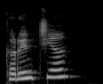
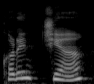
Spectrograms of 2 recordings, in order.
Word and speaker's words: Corinthians: And you would never be able to tell it from the pronunciation, but Corinthians is Corinthians. They're named after Corinthians, like in the New Testament.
